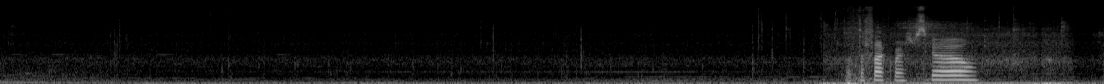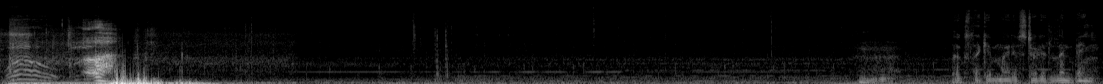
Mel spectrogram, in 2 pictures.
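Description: A horse gallops along a dirt track.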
